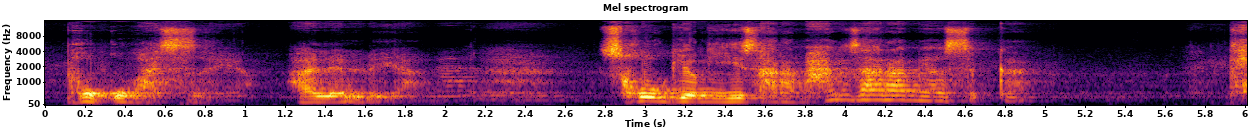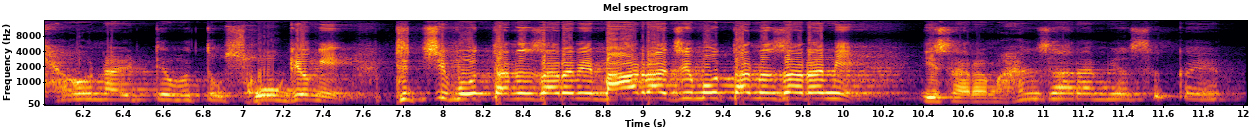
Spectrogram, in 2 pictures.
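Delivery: ordinary talk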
